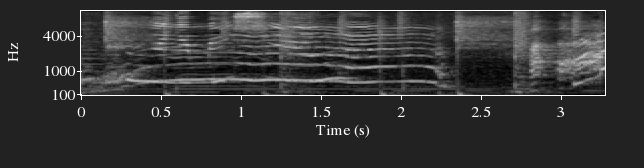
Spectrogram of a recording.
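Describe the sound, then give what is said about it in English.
A pet cat meowing in a home video, reluctant as its owner leaves for a trip: one long, wavering, drawn-out yowl, then a shorter rising meow. “a couple years ago, my husband and I were ready to leave for a Disneyland trip, and I wanted to say goodbye to my cat, but she unfortunately did not want to say goodbye to me. Now I show them the video.”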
